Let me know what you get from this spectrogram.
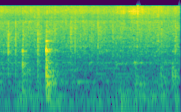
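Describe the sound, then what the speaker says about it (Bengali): Boiled potatoes fry in butter and garlic in a pan with a soft continuous sizzle, and a single sharper scrape of stirring sounds near the start. "দেখুন আলুটাও খুব সুন্দরভাবে ভাজা হয়ে গেছে।"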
